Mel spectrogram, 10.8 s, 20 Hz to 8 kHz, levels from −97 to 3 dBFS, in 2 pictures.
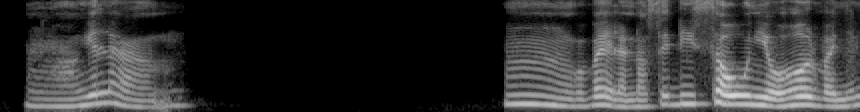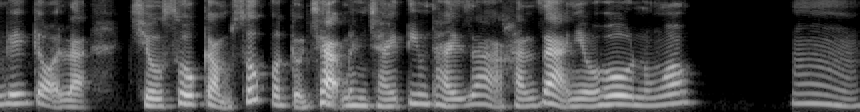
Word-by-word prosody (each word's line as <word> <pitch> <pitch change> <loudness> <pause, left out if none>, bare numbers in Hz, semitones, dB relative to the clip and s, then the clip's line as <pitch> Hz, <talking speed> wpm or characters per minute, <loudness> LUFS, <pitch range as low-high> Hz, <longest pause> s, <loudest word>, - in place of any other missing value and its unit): Ờ, 200 - -13 0.3
nghĩa 235 +3 -1
là 195 -11 -6 2.2
Ừm, 240 -5 -4
có 185 - -8
vẻ 220 +2 0
là 175 - -3
nó 170 0 -6
sẽ 230 +6 -3
đi 245 +1 -2
sâu 240 -1 +7
nhiều 205 -5 +4
hơn 220 +2 +4
vào 180 -2 -3
những 205 +7 -5
cái, 250 +1 0
gọi 250 - -1
là, 165 -2 -2 0.3
chiều 195 -3 -1
sâu 235 +6 +3
cảm - - 0
xúc 325 +3 0
và, 225 - -2
kiểu, - - -2
chạm - - +5
đến 205 -1 -2
trái 185 -2 -4
tim 250 -1 -4
thái 185 -5 -3
giả 240 0 -5
khán 190 0 -5
giả 260 -3 +5
nhiều 185 0 -4
hơn, 230 0 +2
đúng 205 +2 -9
không? 260 +4 -3 0.6
Ừm. 245 -7 -11
220 Hz, 205 wpm, -25 LUFS, 190-245 Hz, 2.2 s, sâu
